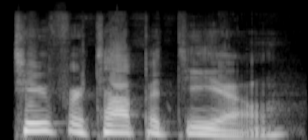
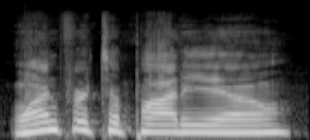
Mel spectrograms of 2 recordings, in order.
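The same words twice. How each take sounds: First: Tapatio as TAH-pah-TEE-oh; second pronunciation option. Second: Tapatio as tuh-PAH-dee-oh; first pronunciation option. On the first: Streamer repeating the poll, Tapatio as TAH-pah-TEE-oh. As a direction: give Tapatio a clear TEE. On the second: Streamer repeating the poll, Tapatio as tuh-PAH-dee-oh. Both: Shown as a demonstration. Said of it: "how do you say it".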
